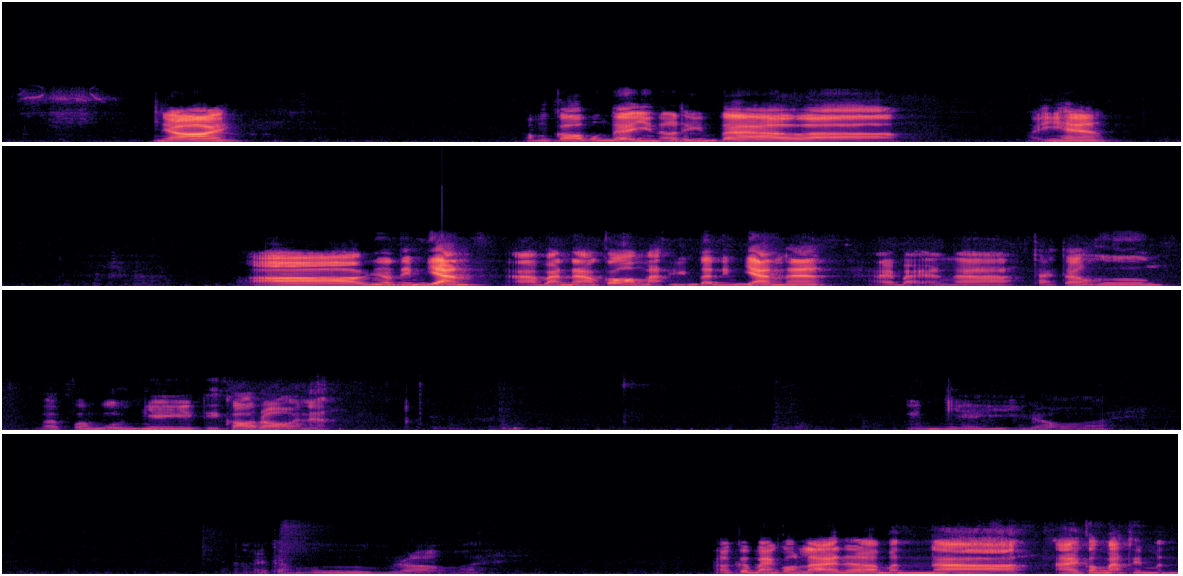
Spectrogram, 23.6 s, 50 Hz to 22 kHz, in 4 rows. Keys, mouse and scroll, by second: 2.2 click, 3.0 click, 4.1 click, 6.0 click, 6.9 click, 9.9 click, 12.5 click, 13.3 click, 14.0 scroll down 2, 14.7 scroll down 1, 14.9 scroll, 16.6 click, 17.2 x, 17.6 click, 20.5 click, 20.6 x, 21.0 click, 21.6-22.3 scroll.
